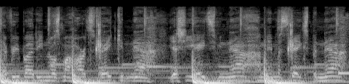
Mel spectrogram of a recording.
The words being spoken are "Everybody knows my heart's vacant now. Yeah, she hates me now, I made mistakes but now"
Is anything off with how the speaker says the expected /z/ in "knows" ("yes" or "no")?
no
